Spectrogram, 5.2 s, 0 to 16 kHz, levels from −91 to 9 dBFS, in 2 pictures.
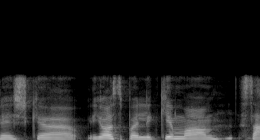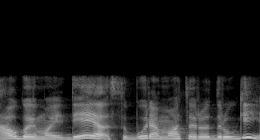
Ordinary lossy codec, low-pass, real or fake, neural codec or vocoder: AAC, 96 kbps; 7.2 kHz; real; none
